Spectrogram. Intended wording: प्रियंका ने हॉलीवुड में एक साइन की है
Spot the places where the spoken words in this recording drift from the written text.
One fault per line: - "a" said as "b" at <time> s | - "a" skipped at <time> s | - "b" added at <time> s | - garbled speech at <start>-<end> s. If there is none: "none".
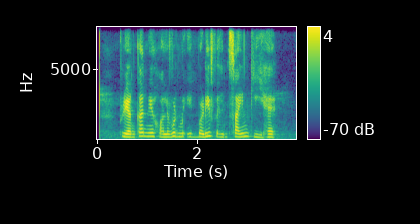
- "बड़ी फिल्म" added at 2.0 s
